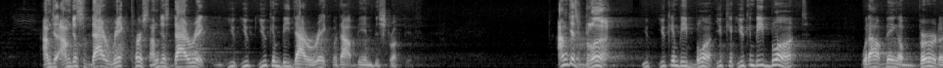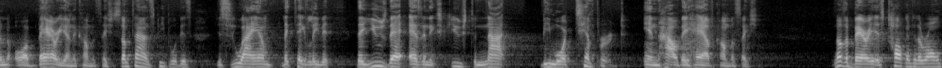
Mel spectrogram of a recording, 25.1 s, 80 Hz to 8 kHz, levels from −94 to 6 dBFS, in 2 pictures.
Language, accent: English, American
